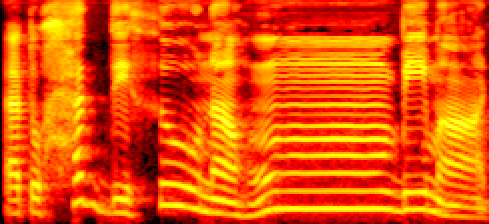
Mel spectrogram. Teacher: میم ساکن کے آگے بار ہے، یہاں پہ ہم اخفاء شفوی کریں گے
